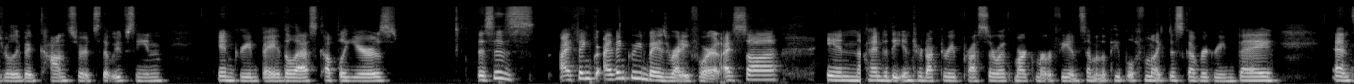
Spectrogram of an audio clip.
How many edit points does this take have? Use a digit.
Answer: 1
